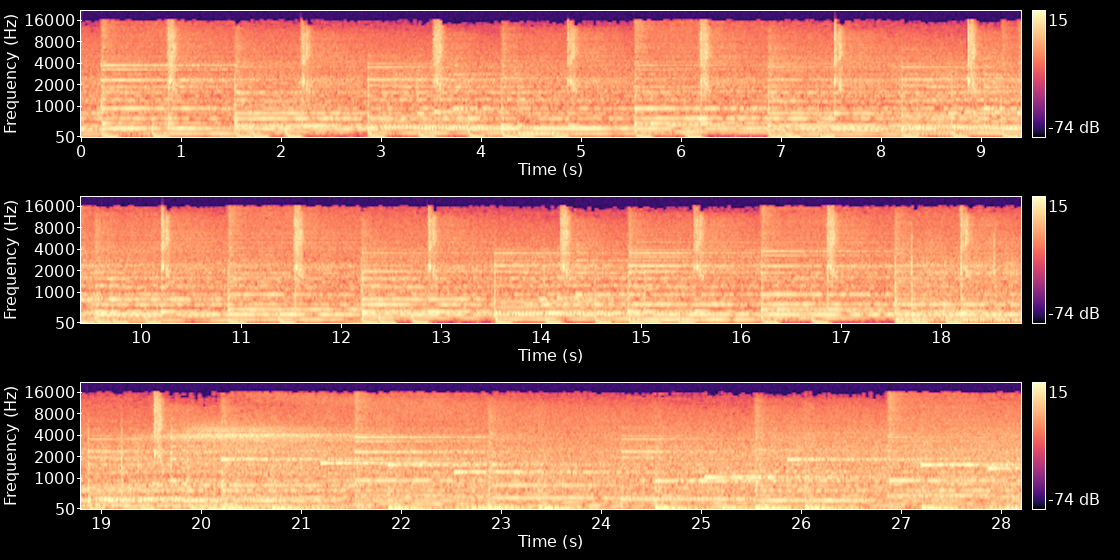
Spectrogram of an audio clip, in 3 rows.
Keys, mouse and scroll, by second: 0.3 scroll up 1, 0.8 click, 1.2 click, 3.9 click, 4.2 scroll up 1, 4.4 click, 4.5-5.0 scroll down 2, 4.6 click, 5.0 click, 5.7 alt+scroll down 1, 5.8 space, 6.1-6.8 scroll up 3, 6.2 click, 6.6 click, 7.1 click, 7.4 click, 7.9 space, 8.2 click, 9.4-12.2 typing, 9.6 click, 10.5 click, 10.8 click, 11.8-12.2 scroll down 3, 12.3 alt+scroll up 2, 12.6 click, 16.8 click, 17.5 ctrl+z, 18.0 scroll down 1, 18.1 click, 18.3 scroll up 1, 18.5 click, 19.3 ctrl+z, 19.5 click, 19.6 scroll up 1, 19.7 click, 20.5 scroll down 1, 20.6 scroll up 1, 20.8 click, 21.2 alt+scroll down 1, 21.4 click, 22.0 space, 22.1 click, 27.7 scroll down 1, 27.8 click.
